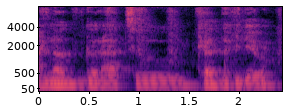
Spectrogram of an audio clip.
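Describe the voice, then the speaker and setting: A man's medium-pitched voice, monotone and flat, at a very slow pace, with audible room echo. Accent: French. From France. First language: French. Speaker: tech hobbyist. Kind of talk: tutorial. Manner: halting.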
